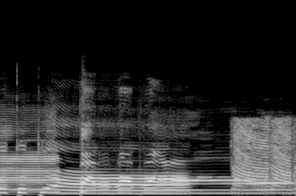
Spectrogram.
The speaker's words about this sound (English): Can we get an air horn on that?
